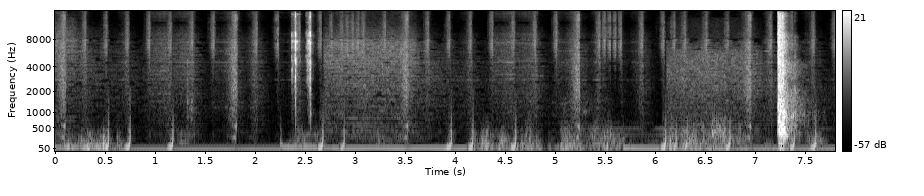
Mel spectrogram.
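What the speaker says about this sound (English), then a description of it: "We're going to shoot another group at the top left diamond." Pistol shots ring out at a range while a red dot sight is zeroed, several sharp separate cracks spaced unevenly with quiet gaps between them, plus a few clanks and metallic rattles.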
